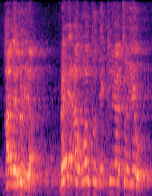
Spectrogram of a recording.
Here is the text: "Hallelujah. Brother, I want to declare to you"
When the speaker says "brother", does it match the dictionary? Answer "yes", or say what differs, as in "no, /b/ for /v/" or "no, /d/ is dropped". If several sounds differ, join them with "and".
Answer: no, /ɹ/ is dropped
